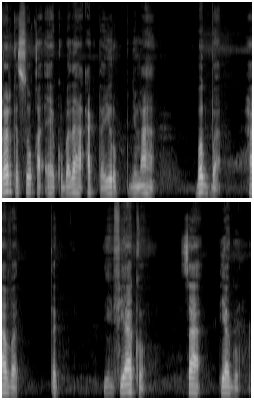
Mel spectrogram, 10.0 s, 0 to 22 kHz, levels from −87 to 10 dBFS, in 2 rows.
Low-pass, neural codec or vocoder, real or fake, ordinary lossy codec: none; none; real; none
